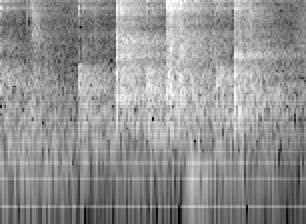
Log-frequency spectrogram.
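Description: Table tennis rally: the ball clicking sharply off the bats and the table, a quick run of hits a few tenths of a second apart.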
